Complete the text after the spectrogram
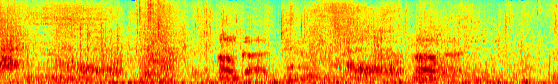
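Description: A monster growls and snarls up close.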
